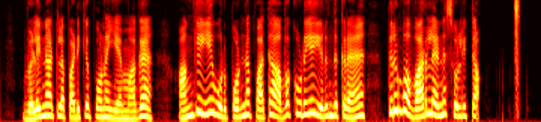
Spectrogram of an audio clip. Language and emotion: Tamil, sad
